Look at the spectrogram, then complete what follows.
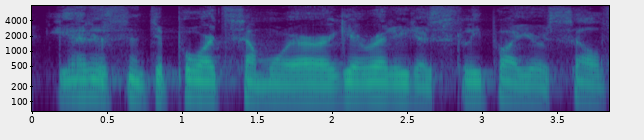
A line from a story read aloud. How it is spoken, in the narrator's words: she said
